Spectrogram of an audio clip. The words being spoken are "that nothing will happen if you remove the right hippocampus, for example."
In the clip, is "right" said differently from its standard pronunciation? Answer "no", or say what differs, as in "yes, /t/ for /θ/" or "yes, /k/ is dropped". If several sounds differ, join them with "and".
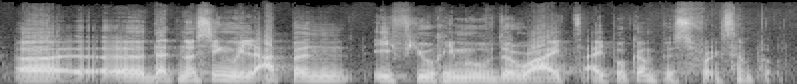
no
